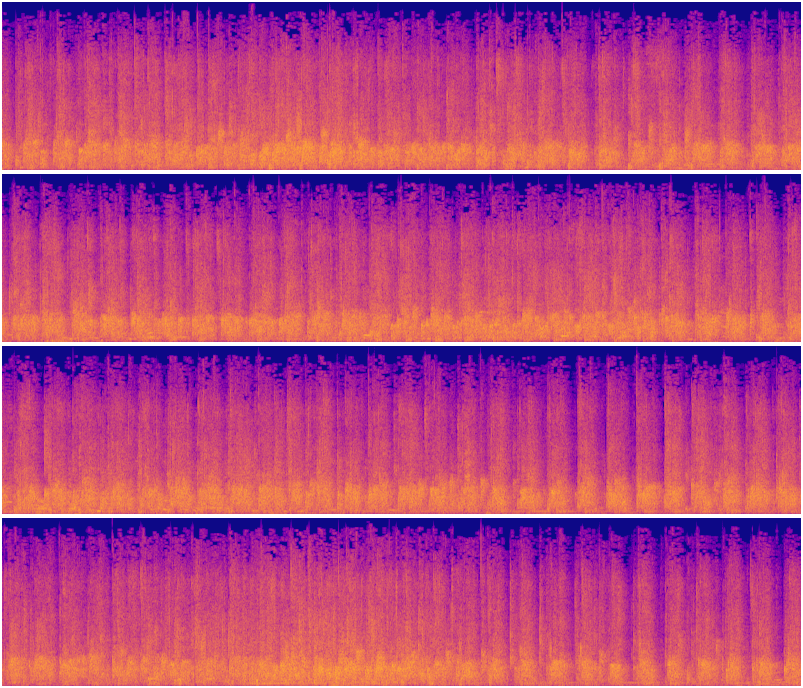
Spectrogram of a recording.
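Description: Audience applauding steadily at a stage play's curtain call, many hands clapping at once.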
